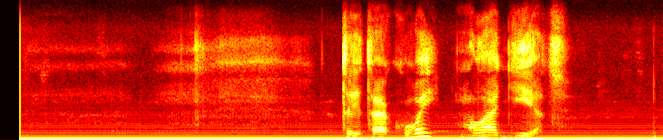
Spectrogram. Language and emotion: Russian, positive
